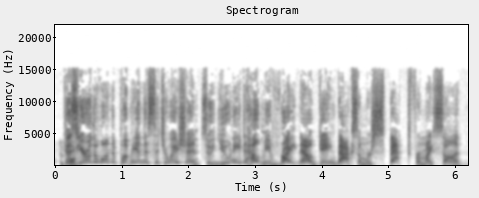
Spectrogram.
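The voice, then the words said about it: Shouting angrily. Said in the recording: “stop yelling”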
